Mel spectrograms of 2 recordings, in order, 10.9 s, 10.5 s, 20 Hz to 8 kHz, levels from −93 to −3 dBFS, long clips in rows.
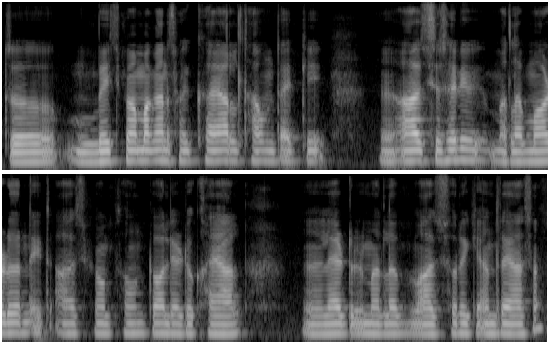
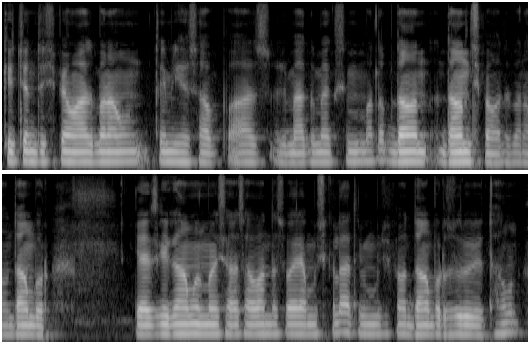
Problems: background sounds at intervals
